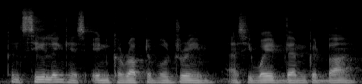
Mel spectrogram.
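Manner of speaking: usual speaking voice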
